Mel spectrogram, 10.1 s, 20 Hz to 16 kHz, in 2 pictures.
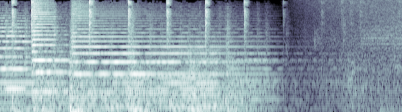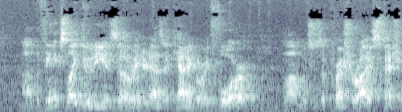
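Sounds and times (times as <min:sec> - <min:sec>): theme music: 0:00.0 - 0:03.9
faint low background noise: 0:03.7 - 0:10.0.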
